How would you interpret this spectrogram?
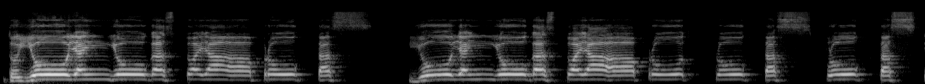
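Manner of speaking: प्रोक्तस with विसर्ग said as स, half क stressed; प्रोक्तस पर बल देकर; teacher's model recitation. Shown as a demonstration. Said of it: "इस प्रकार से बोलना है".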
